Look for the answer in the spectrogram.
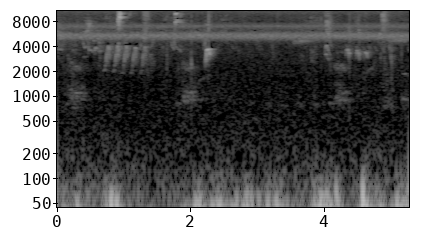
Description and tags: Silvo de aves
Sonido de aves grabado en un Campo en el día, a las afueras de UIO.
luz, Sonido, Pasos, d, a, sol, Campo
